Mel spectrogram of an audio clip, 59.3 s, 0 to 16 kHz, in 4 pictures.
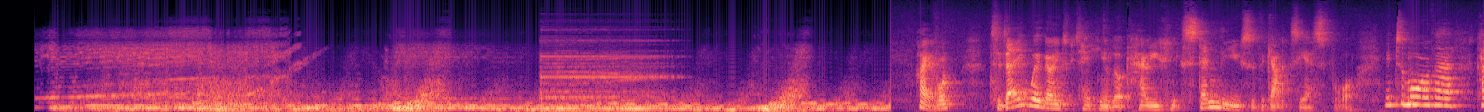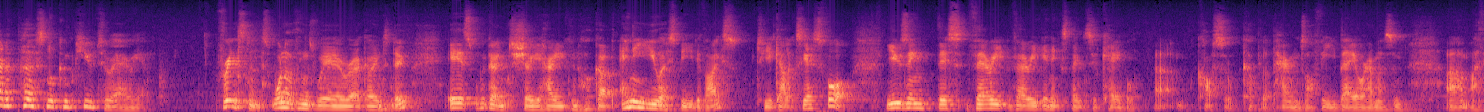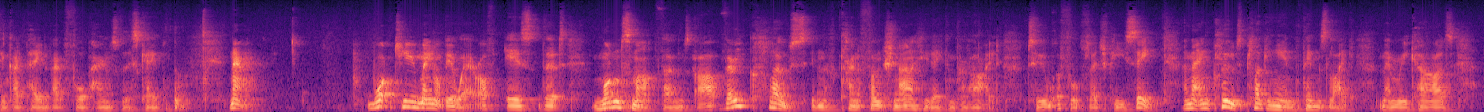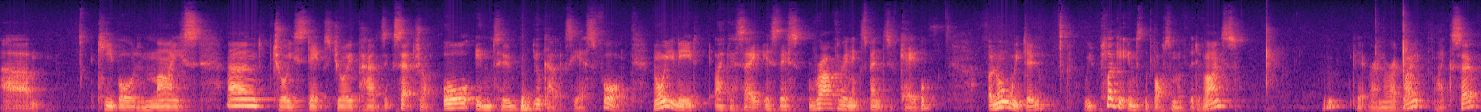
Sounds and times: Music: 0.4s - 8.9s
Inside, small room: 0.4s - 59.3s
Speech: 9.2s - 16.4s, 17.0s - 32.4s, 33.3s - 57.0s, 57.8s - 59.3s.

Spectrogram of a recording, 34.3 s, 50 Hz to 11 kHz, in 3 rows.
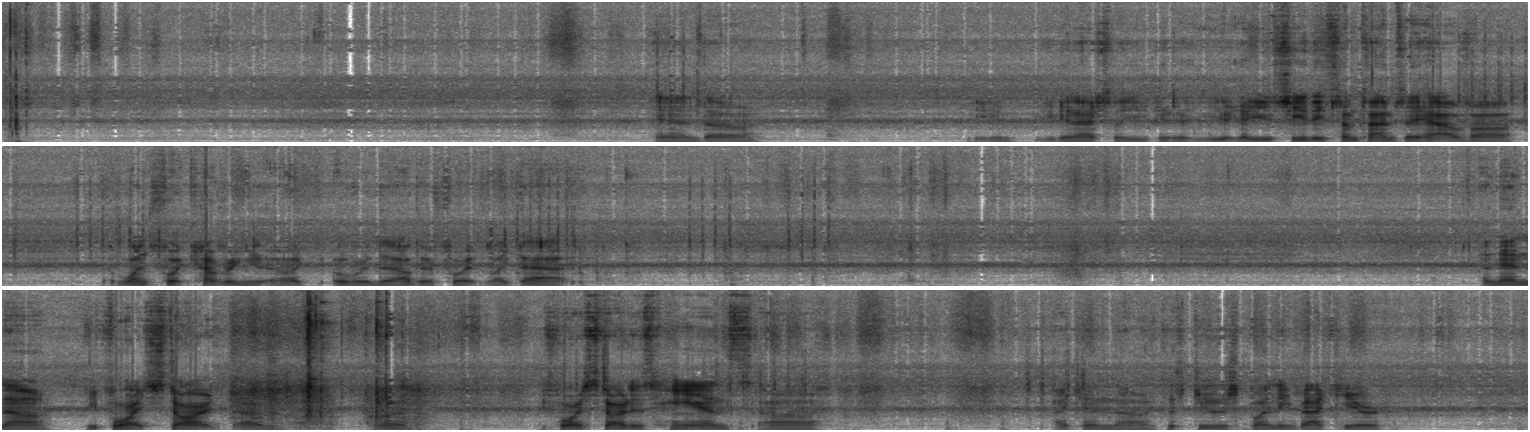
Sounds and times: Speech: 4.9s - 5.7s, 7.3s - 11.4s, 12.2s - 15.8s, 22.5s - 26.1s, 27.0s - 29.1s, 30.8s - 33.3s.

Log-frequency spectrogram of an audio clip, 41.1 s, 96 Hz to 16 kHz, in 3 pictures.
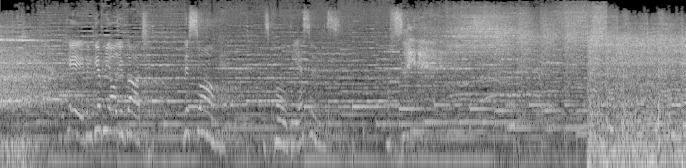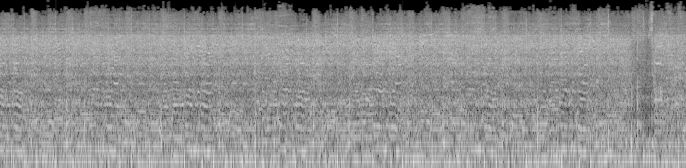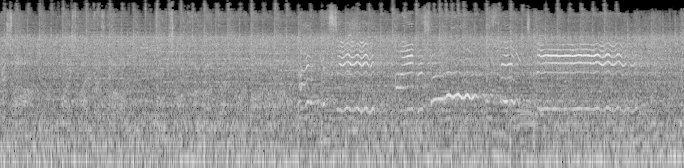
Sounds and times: Music: 0.0s - 41.1s.

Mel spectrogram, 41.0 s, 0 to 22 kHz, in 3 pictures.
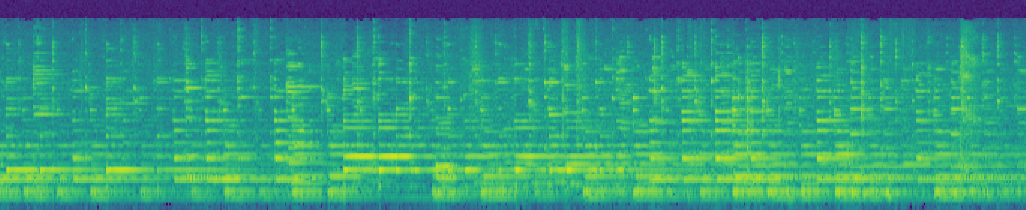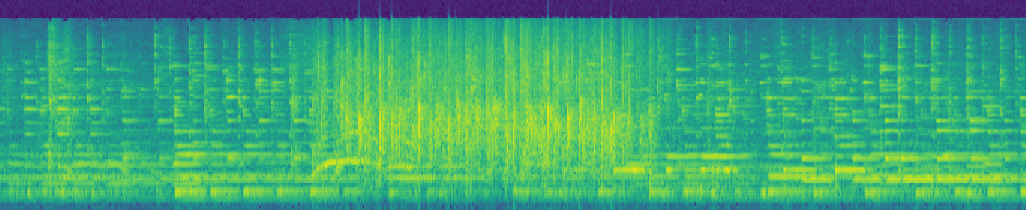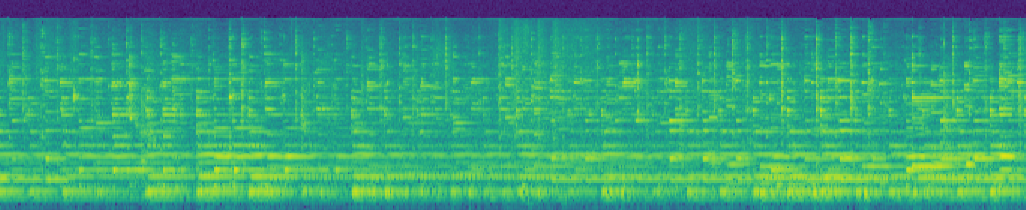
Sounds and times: Music: 0.0s - 41.0s.

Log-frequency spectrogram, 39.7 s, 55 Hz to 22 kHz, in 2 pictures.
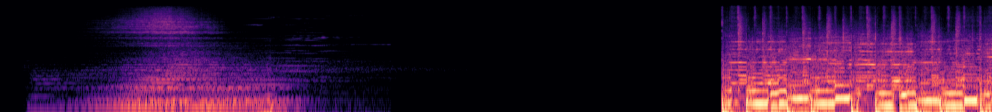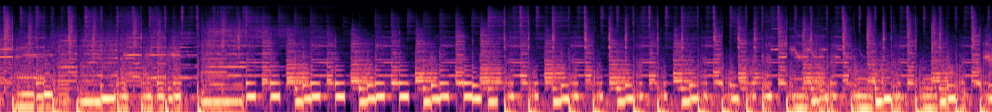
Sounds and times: Music: 0.4s - 7.9s, 14.4s - 39.6s.

